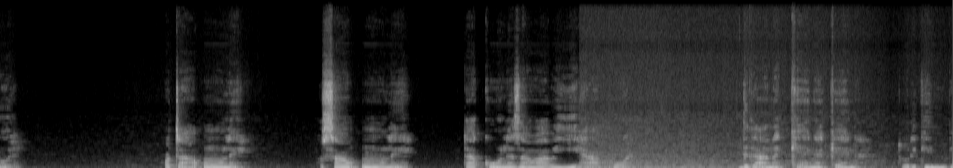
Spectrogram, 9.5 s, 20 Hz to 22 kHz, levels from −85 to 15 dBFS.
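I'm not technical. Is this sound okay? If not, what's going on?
No, there are three related problems, all coming from the noise suppressor, the processing that tries to remove background noise.

Noise suppressor artifacts run through the whole clip. The suppressor keeps turning down whatever it judges to be steady background noise, moment by moment. The leftover noise drops away in the gaps between phrases and comes back underneath the speech, so the background seems to pump.

Noise suppressor catching up happens from about 5.8 to 6.64 seconds. Around 6.0 seconds the room noise gets noticeably louder. That is real noise in the room, not a fault. The suppressor's idea of what the noise sounds like is based on the quieter background from before, so for a bit under a second the louder noise comes through only lightly reduced. Then the suppressor adjusts and the noise sinks back down.

Speech cut by the noise suppressor happens from about 8.99 to 9.26 seconds. 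Here the suppressor mistook part of the speech for background noise and turned it down along with the noise. Only a small portion, a fraction of a second, is affected, but that bit of the speech sounds swallowed and noticeably fainter than what surrounds it.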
